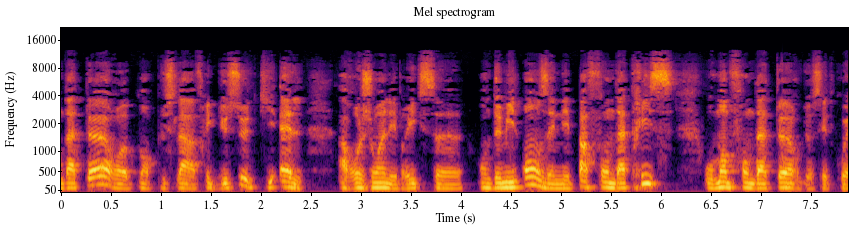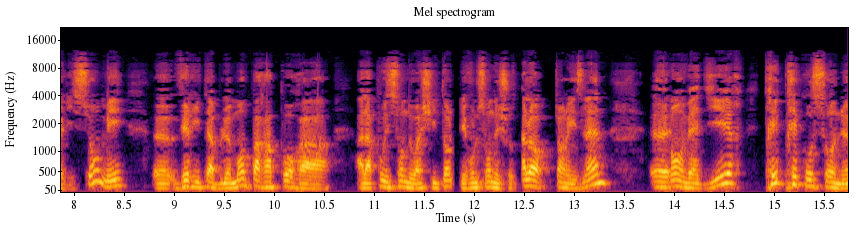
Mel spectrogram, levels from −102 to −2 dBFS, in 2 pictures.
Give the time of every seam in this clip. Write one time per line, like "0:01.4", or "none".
0:11.8
0:12.8
0:14.0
